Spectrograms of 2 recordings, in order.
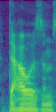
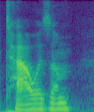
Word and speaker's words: Daoism: you might see be familiar with the term dosm spelled Tao ISM taism uh that's just an older fashioned style of romanizing the Chinese uh but now in the modern uh spelling it's usually spelled with a d dosm but it's the same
